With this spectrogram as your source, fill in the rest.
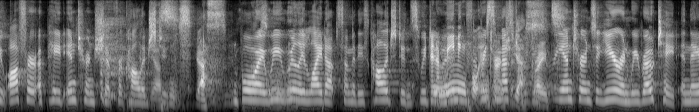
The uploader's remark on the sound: Live at FPA Retreat.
